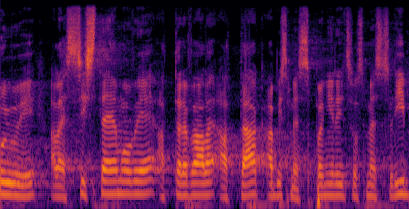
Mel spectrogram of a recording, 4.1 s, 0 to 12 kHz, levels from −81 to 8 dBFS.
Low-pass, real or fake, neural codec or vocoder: 10.8 kHz; fake; vocoder, 24 kHz, 100 mel bands, Vocos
